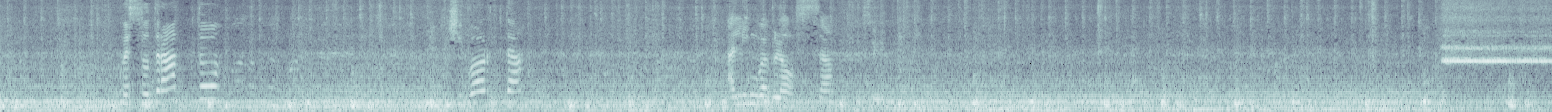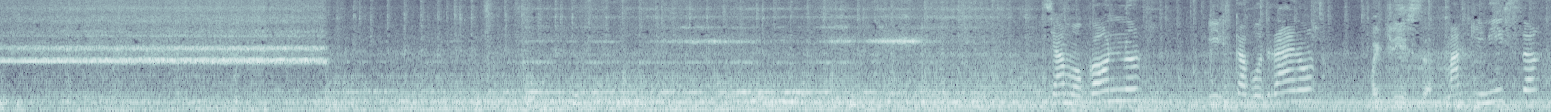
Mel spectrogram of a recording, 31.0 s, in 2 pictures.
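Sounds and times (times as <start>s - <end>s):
train engine and rail noise: 0.0s - 31.0s
two-tone train horn: 14.4s - 19.0s.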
